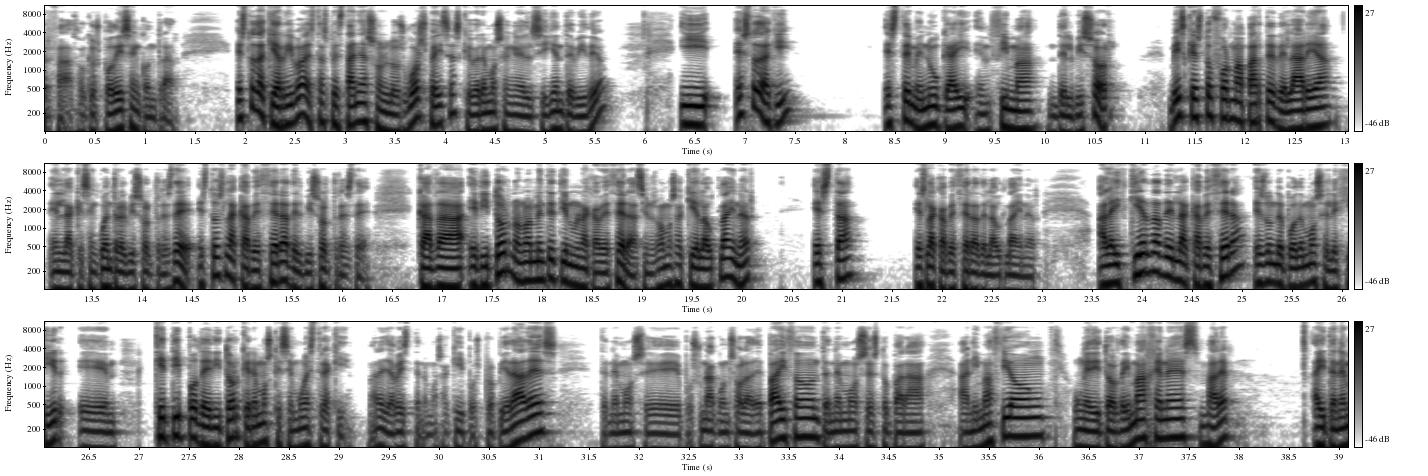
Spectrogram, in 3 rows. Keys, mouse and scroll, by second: 24.7 click, 28.9 click.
